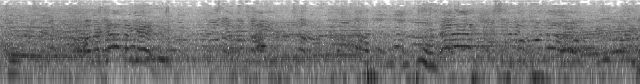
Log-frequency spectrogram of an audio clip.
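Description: Boxing arena crowd: many voices shouting and calling out at once, overlapping throughout.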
